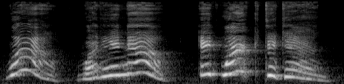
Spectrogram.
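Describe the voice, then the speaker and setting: A woman's voice: very high voice, huge pitch swings, slow pace, a little hiss or hum, full character voice. A woman voicing a breezy, confident animal superheroine in a comic dub, theatrical, with music underneath. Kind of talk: comic dub character acting.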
